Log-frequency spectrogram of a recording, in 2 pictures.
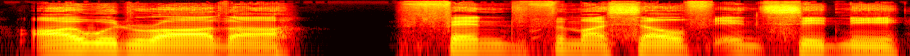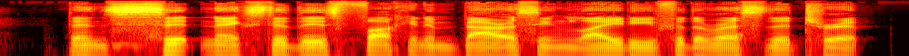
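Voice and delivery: normal talking voice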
